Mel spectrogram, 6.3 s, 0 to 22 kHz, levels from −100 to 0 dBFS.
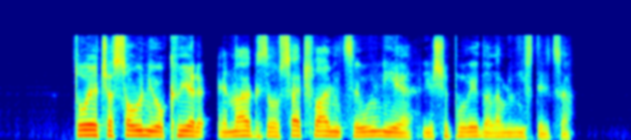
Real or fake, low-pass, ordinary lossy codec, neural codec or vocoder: fake; none; none; codec, 16 kHz, 1 kbps, FreqCodec, larger model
